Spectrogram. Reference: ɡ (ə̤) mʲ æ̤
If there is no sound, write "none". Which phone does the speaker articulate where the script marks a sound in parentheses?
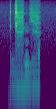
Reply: æ̤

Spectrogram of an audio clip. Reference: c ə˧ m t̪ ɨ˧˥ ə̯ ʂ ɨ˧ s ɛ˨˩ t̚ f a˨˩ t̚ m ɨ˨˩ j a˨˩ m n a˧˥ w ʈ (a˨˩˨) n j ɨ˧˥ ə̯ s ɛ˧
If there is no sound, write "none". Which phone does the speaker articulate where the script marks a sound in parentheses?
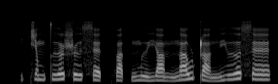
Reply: a˨˩˨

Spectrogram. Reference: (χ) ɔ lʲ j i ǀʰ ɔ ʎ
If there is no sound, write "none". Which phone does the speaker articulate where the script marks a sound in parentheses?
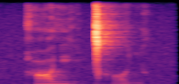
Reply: qʰ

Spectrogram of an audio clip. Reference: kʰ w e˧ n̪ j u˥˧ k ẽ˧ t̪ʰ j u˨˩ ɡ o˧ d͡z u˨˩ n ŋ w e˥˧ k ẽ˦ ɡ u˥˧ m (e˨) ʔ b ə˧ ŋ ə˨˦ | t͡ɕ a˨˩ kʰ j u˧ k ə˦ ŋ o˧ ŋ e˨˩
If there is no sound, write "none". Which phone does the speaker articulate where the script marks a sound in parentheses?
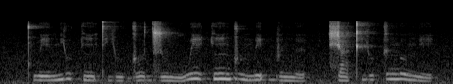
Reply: e˦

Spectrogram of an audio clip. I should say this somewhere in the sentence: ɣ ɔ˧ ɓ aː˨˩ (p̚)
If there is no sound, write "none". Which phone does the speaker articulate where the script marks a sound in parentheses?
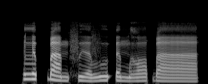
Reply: none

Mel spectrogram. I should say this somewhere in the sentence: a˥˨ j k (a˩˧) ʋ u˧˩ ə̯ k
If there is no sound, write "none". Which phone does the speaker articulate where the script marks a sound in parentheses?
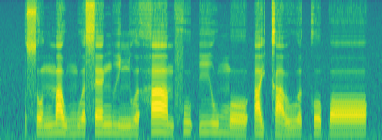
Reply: a˧˩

